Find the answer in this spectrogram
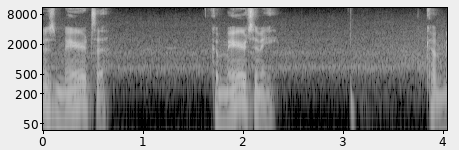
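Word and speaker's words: Myrtaj: So his name is Mera.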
